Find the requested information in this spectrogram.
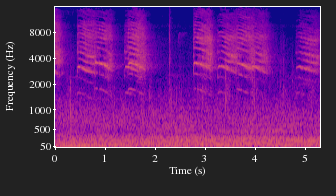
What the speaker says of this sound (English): it's a very rowdy bird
